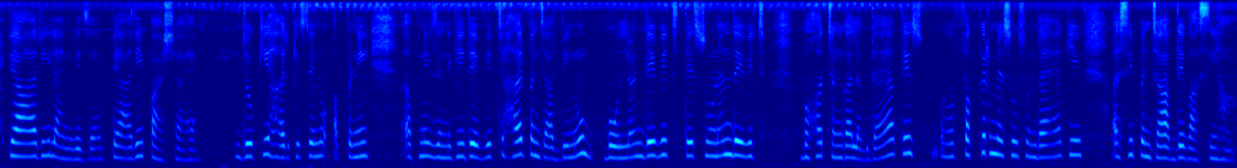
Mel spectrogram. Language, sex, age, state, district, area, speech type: Punjabi, female, 18-30, Punjab, Rupnagar, urban, spontaneous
